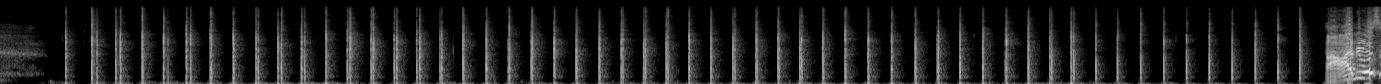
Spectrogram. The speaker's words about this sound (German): Ich muss 54 mal klopfen, ne? Ich muss 45 mal klopfen.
